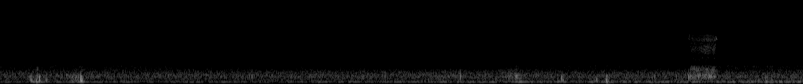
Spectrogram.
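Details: Steady low hum with soft, irregular thumps and a short broadband burst near the end, with no animal voice heard.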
